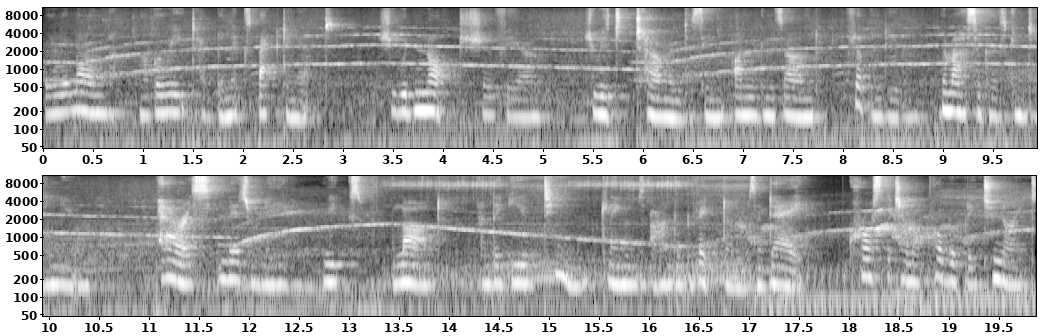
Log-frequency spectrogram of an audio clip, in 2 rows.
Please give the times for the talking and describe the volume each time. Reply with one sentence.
The talking can be heard from 0.0 to 19.8 s, at a steady volume.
